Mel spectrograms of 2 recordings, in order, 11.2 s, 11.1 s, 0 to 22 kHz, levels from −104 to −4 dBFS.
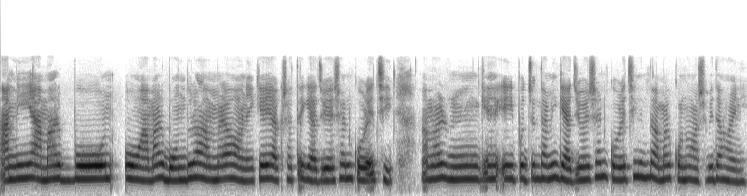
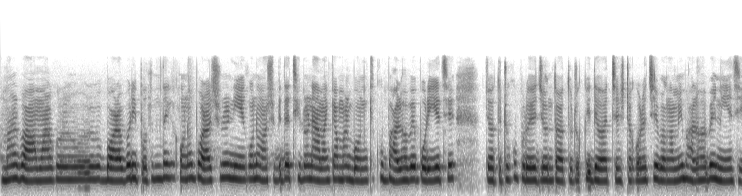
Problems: background conversations at intervals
